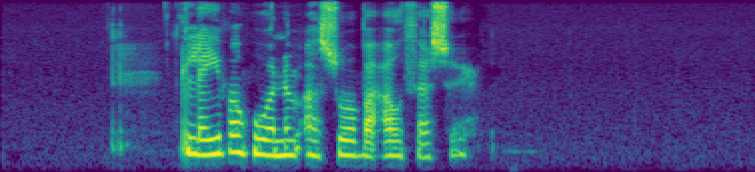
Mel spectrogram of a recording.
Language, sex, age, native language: Icelandic, female, 20-29, Icelandic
